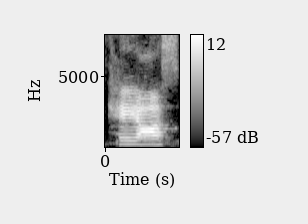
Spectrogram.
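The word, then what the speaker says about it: Chaol: how to say it it's chaos but with an l it's chao chao not prince he's not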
